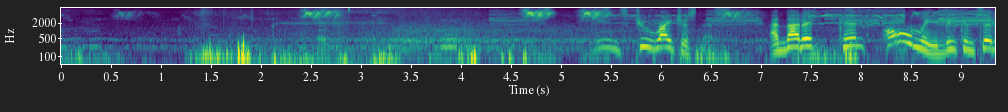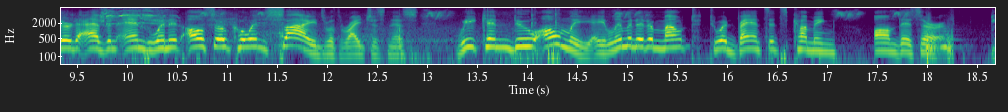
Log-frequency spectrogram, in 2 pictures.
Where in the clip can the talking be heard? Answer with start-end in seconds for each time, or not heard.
5.3-18.6.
